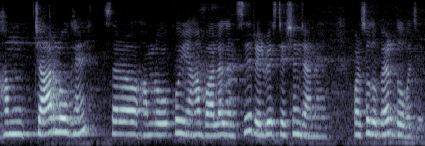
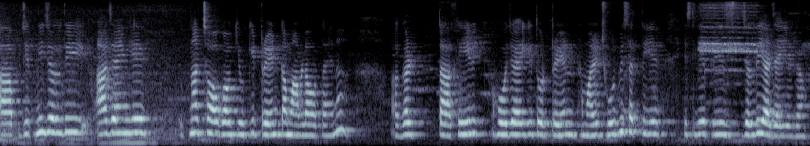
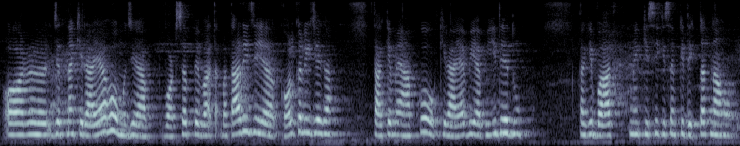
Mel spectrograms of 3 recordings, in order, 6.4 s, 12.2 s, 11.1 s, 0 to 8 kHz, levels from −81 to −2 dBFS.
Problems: background sounds at intervals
